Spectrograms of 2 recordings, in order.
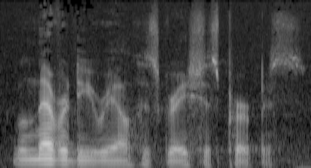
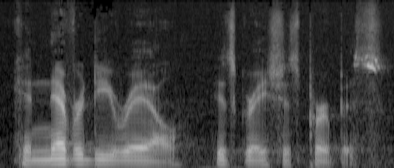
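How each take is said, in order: First: Softer, lower reaffirmation; hushed emphasis. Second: Quiet emphasis. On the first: Pastor reassuring the congregation, hushed and low. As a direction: say it again, hushed and certain. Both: Real, not acted. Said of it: "repeated for emphasis".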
